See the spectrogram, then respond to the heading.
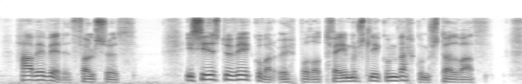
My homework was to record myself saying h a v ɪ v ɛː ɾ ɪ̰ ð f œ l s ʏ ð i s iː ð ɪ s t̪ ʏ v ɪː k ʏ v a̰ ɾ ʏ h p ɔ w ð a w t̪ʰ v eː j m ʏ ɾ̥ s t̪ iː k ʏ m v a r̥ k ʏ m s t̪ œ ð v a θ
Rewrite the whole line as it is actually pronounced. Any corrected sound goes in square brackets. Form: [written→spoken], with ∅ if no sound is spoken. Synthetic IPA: h a v ɪ v ɛː ɾ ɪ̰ ð f œ l s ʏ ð i s iː ð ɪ s t̪ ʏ v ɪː k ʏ v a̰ ɾ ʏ h p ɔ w ð a w t̪ʰ v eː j m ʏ ɾ̥ s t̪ iː k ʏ m v [a→ɛ] r̥ k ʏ m s t̪ œ ð v a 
